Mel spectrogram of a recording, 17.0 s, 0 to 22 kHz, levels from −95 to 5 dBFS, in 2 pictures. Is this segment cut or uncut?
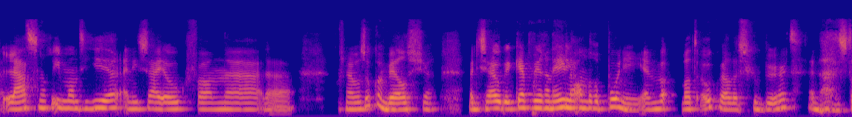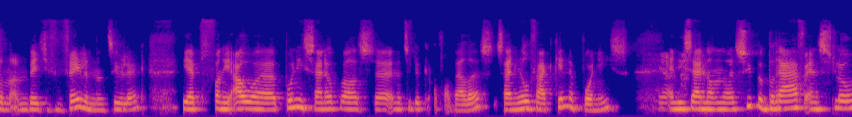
cut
